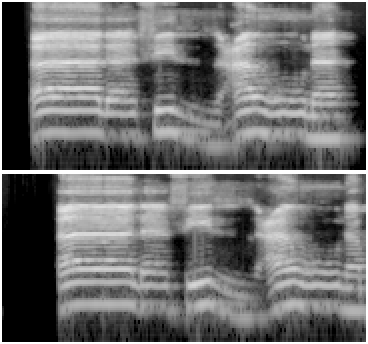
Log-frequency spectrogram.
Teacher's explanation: ওই যে আলা আলা ফিরে রটা কলকলা হয়ে গেছে, কলকলা হবে না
